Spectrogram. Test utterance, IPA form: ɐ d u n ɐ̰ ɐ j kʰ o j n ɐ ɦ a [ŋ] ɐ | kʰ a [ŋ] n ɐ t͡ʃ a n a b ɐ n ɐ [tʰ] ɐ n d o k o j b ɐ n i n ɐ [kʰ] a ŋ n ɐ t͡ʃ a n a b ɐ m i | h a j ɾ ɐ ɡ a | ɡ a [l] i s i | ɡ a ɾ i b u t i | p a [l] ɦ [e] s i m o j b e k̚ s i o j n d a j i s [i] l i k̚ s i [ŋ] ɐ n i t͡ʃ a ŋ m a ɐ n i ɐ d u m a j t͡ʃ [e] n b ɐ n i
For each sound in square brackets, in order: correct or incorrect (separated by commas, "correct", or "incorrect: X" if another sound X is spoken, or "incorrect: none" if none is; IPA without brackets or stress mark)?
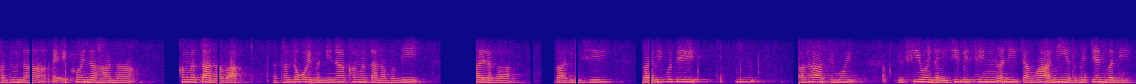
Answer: incorrect: n, correct, correct, correct, incorrect: ɾ, incorrect: ɾ, incorrect: a, correct, correct, correct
